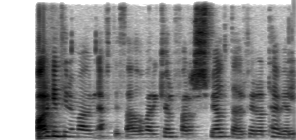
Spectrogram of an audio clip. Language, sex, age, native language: Icelandic, female, 30-39, Icelandic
